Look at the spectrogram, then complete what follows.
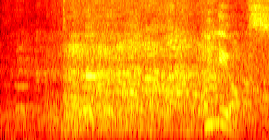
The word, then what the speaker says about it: Helios: Helios. Oh, am I pronouncing that right? Yes, that's it. And you're the god of what?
